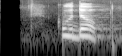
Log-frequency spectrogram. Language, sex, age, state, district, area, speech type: Hindi, female, 18-30, Uttar Pradesh, Chandauli, rural, read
